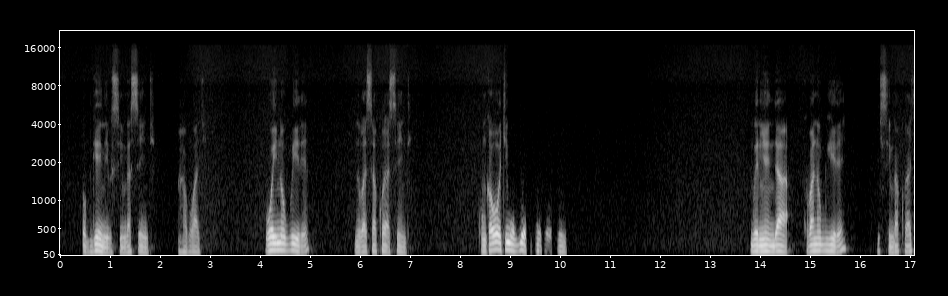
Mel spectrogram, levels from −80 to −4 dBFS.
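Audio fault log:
8.99 to 10.14 s, speech suppressed in double talk: The likely cause is an echo canceller that, with both ends talking at once, could not tell the near talker from the loudspeaker echo and pulled its gain down on everything. The speech dips hard, by about 30 dB at its deepest, for roughly a second of affected time within this span, before recovering.
10.42 to 11.08 s, background gated by the echo canceller: While the far end played through the loudspeaker, the canceller clamped the microphone path to keep echo out, taking the room sound with it. The background ambience sinks by about 7 dB at most for around 0.7 s, then comes back up once the canceller releases.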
